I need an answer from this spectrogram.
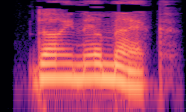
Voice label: "Dynamic" English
